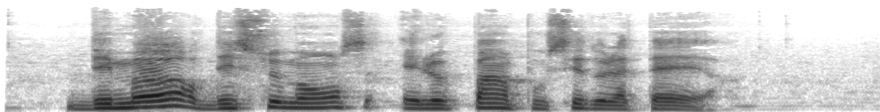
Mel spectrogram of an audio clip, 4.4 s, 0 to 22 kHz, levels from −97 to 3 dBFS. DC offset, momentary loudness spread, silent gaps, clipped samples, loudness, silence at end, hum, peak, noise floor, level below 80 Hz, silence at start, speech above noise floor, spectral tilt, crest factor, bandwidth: under 0.1%; 12 LU; none; under 0.1%; -18 LUFS; 0.85 s; none; -2 dBFS; -66 dBFS; -60 dBFS; 0.35 s; 49 dB; -6.5 dB/octave; 16 dB; 14.5 kHz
